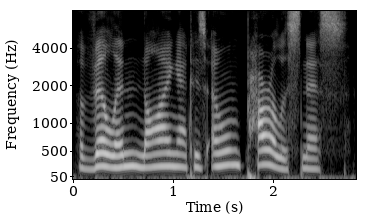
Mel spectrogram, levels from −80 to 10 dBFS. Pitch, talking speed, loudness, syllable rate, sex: 220 Hz, 150 wpm, -16 LUFS, 4.6 syllables/s, female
